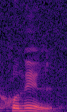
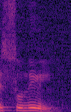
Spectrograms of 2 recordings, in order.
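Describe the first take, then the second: First: The name begins with an H sound. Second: The name begins with an S sound. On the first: "they will call me Hunil" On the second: "They don't call me Sunil"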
